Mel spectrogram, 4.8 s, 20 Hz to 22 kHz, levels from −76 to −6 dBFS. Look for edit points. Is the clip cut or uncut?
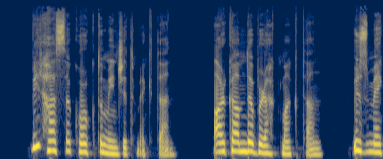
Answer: uncut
